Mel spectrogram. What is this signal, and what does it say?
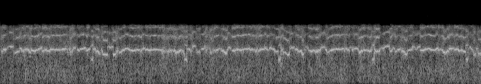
Emergency Alert System (SAME) tones, heard as harsh buzzing bursts. It is heard from 0.5 to 4.6 s.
